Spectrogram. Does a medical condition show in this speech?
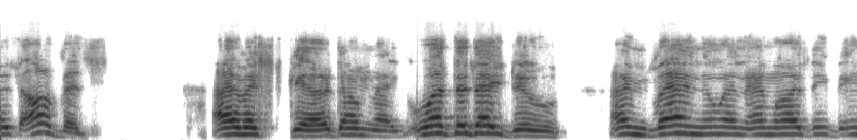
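Yes: cerebral palsy.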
